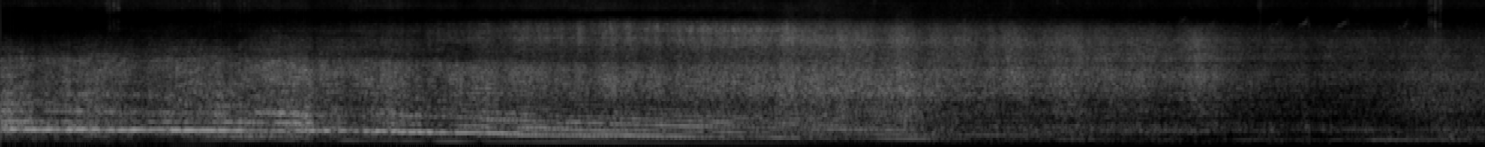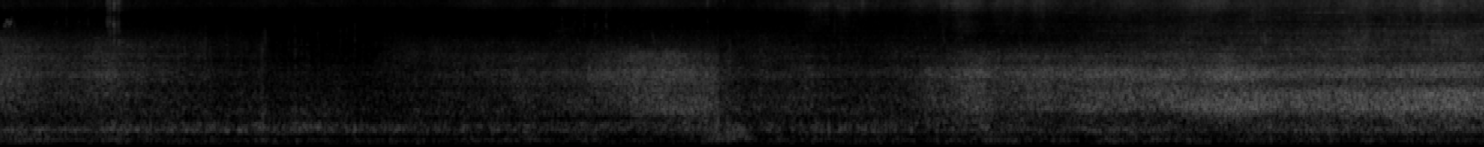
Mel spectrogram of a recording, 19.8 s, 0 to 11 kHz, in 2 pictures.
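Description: Airbus A400M Atlas's four TP400 turboprops and eight-bladed propellers passing low overhead at speed. The propeller tones slide steadily down in pitch and fade over the first six seconds as the aircraft passes and goes away, leaving a distant rumble that swells again near the end as it banks.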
